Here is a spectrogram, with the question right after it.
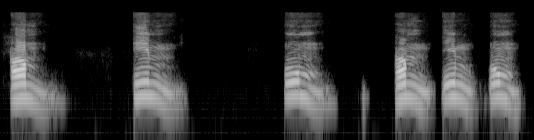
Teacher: দুই ঠোঁটের শুকনো অংশ মিলিত হয়ে মিম উচ্চারিত হয়, যেমন আম, ইম, উম, আম, ইম, উম। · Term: মিমের মাখরাজ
